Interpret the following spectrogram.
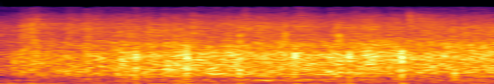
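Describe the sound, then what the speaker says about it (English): Steady, full applause from a banquet audience at an athletic awards evening, dense and sustained throughout with no break, close and loud. "Let's give another round of applause"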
